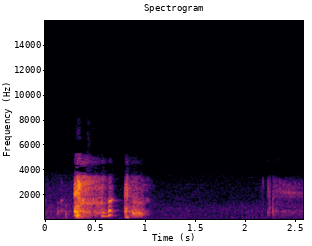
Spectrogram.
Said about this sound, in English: I'm going to cough again.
